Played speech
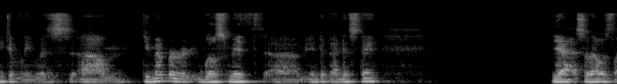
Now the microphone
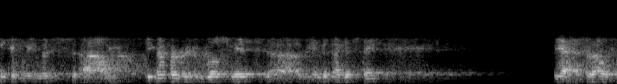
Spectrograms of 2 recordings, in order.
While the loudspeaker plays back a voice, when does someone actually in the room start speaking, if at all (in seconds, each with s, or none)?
none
